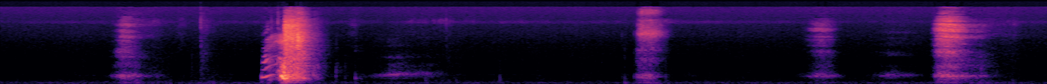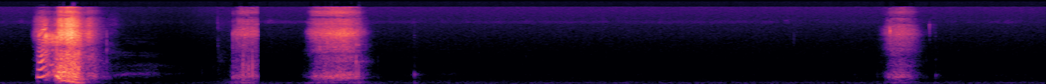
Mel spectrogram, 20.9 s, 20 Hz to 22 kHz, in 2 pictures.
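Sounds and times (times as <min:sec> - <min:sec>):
person sneezing: 0:02.6 - 0:03.2, 0:10.8 - 0:11.6.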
